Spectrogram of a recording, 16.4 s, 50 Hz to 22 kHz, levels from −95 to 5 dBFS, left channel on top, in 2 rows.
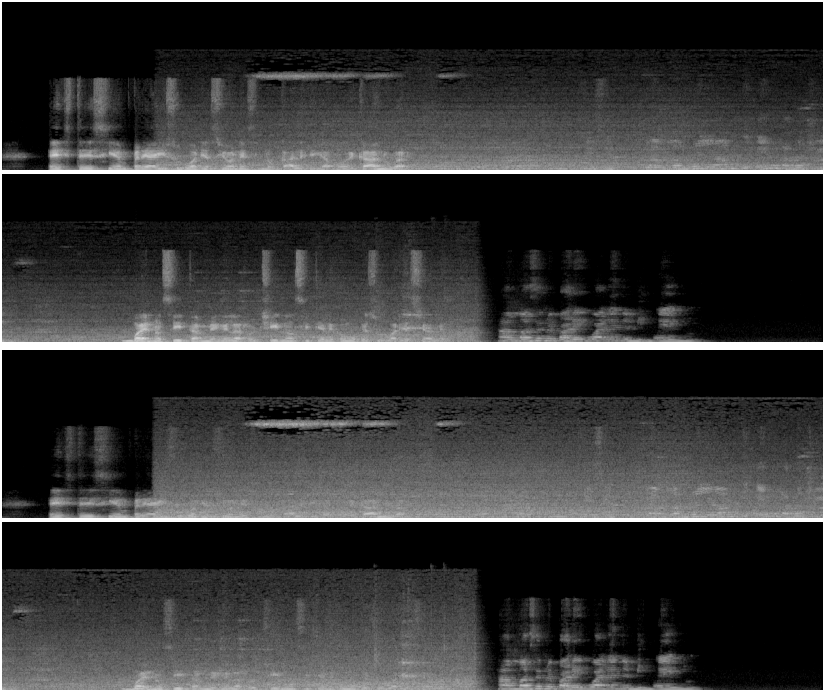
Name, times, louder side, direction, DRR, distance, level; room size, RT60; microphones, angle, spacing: voice 1, 0.5-4.1 9.4-12.7, left 4 dB, 75° left, 0.5 m, -25 dB
sound 1, 1.5-13.0, right 3 dB, 80° right, 0.7 m, -33 dB
voice 2, 5.8-6.1 6.4-8.4 13.2-15.1, right 2 dB, 40° right, 0.8 m, -34 dB
5.5 x 2.8 x 3.0 m
head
